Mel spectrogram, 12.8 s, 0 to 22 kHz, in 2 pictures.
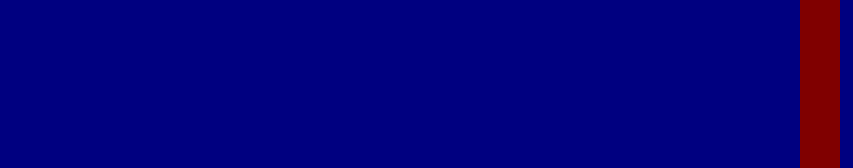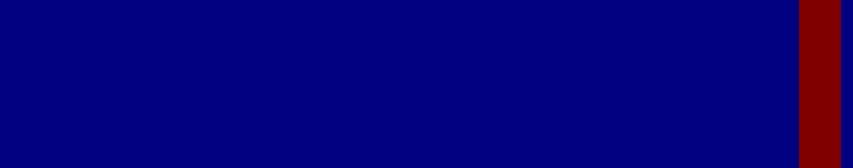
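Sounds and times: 
snare drum fill loop: 6.0 - 6.3, 12.4 - 12.7.

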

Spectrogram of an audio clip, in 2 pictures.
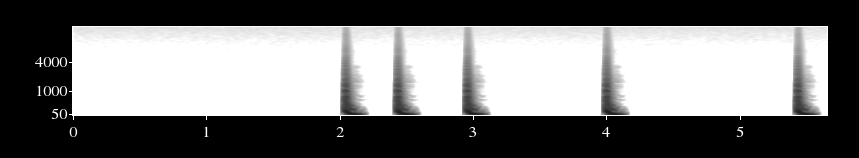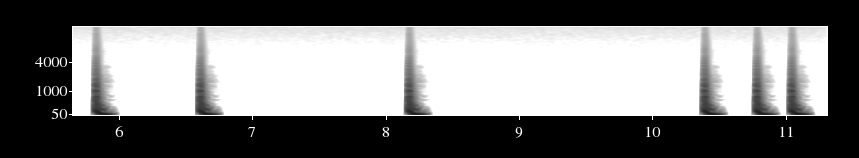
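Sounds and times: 
kick drum loop at 115 BPM: 2.1 - 3.1, 5.5 - 6.0, 10.4 - 11.3.

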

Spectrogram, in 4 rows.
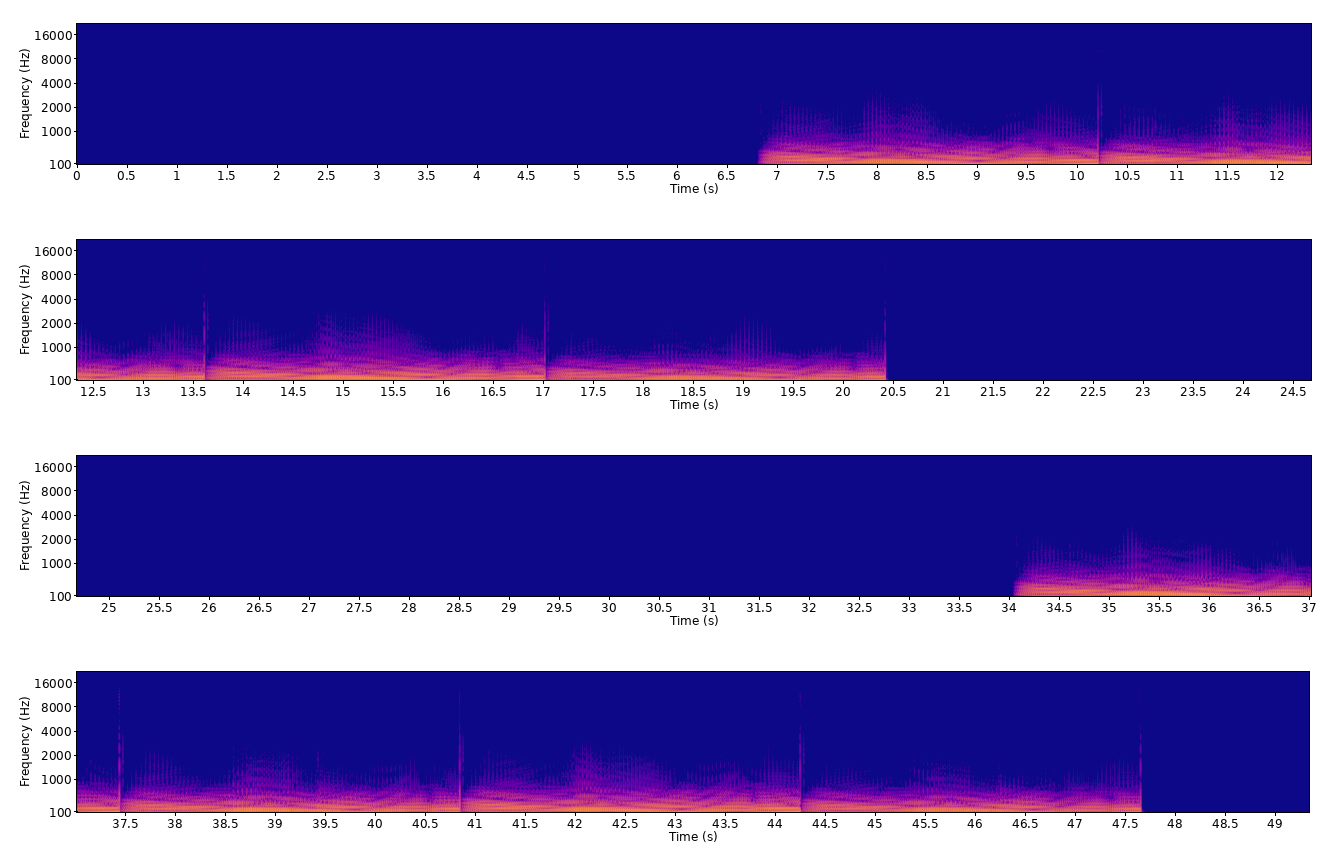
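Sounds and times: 
141 BPM B minor bass loop: 6.9 - 20.4, 34.1 - 47.7.

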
